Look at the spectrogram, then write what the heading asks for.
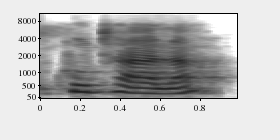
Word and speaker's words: Khuthala: zero two five yeah yeah the email is kutala can you spell that k-h-u t-a-l-a and omni no no to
